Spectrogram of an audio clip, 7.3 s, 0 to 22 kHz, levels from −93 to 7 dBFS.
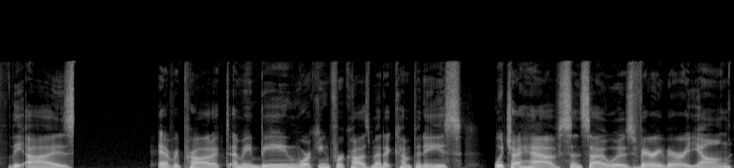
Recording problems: audio cutting out; at 0.5 s for 1 s

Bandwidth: 14 kHz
